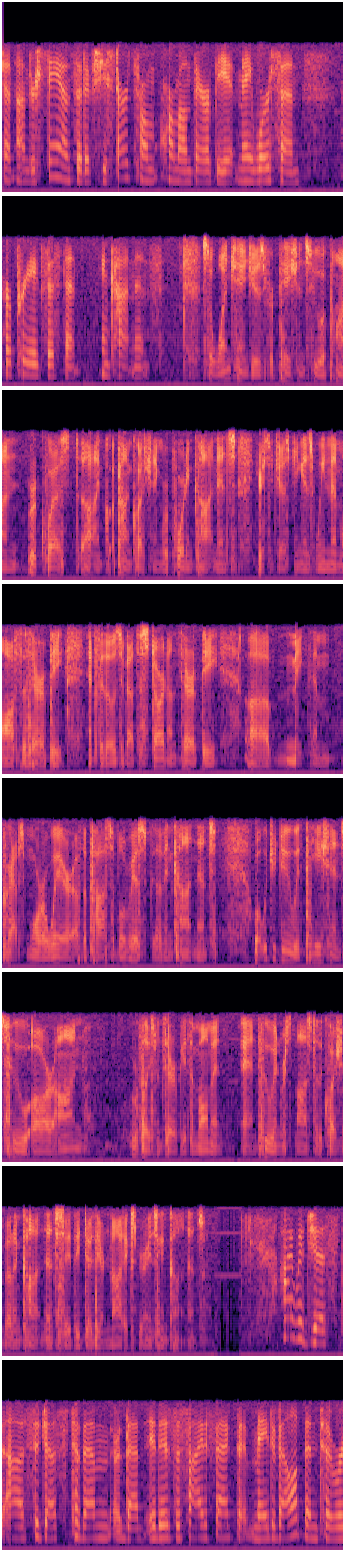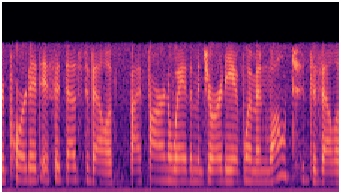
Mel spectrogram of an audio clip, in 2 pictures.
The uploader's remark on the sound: March 2005 Author in the Room® Teleconference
